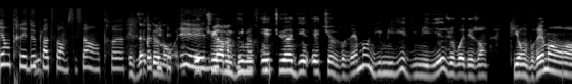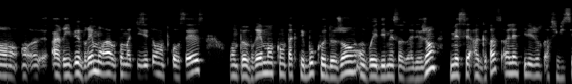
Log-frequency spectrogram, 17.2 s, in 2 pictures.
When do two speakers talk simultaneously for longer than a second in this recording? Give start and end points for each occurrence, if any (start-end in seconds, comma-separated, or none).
1.9-4.1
